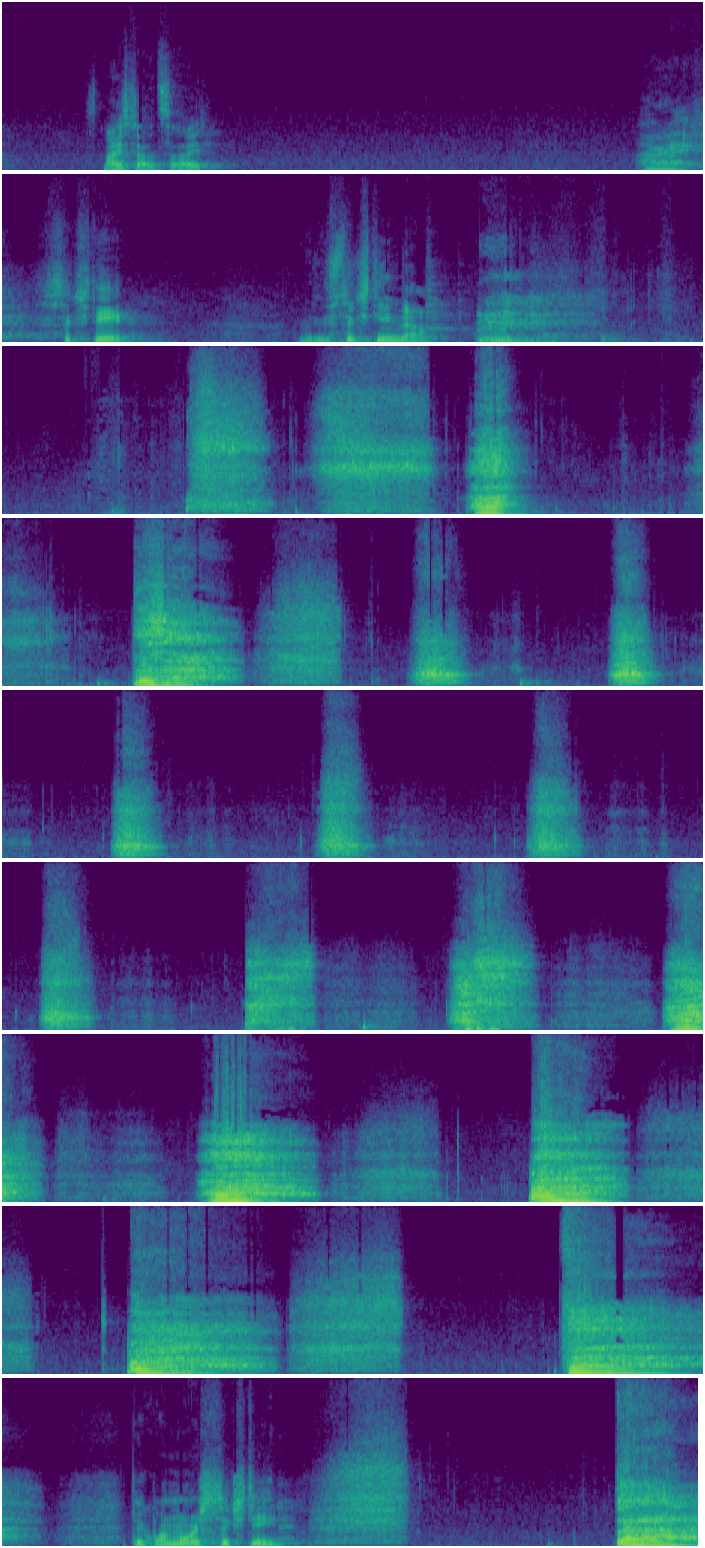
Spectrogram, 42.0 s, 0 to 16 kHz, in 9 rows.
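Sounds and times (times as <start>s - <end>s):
man grunting with strain: 7.5s - 8.7s, 12.4s - 13.0s, 14.9s - 15.7s, 25.0s - 25.5s, 27.8s - 28.4s, 29.4s - 30.2s, 31.6s - 32.3s, 33.5s - 34.6s, 36.4s - 37.5s, 41.5s - 42.0s
man exhaling forcefully: 10.6s - 12.9s, 13.9s - 17.3s, 25.0s - 28.4s, 36.5s - 37.6s.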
